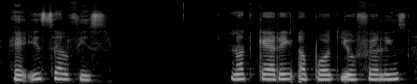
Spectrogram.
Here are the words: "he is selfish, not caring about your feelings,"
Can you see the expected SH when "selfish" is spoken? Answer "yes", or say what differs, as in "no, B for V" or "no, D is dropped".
no, S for SH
